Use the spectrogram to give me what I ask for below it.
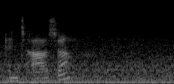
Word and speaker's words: Antarctica: tea but i'm kind of doing anta and antarctica that's how you pronounce it but anyway so this is using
